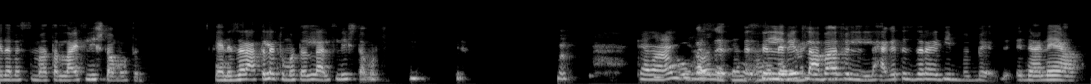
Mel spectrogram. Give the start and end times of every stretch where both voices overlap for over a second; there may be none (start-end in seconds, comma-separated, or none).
7.0-8.5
